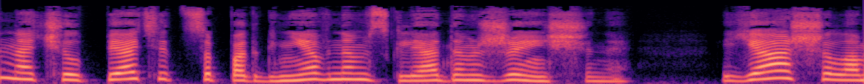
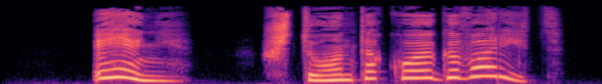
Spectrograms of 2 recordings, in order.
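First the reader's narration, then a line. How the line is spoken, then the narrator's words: Mother exclaiming. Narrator (Russian): Воскликнула мама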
